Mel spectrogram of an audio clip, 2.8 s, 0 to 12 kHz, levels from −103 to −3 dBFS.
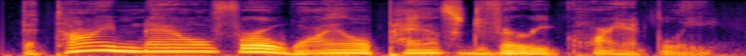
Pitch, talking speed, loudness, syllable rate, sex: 140 Hz, 195 wpm, -16 LUFS, 5.0 syllables/s, male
